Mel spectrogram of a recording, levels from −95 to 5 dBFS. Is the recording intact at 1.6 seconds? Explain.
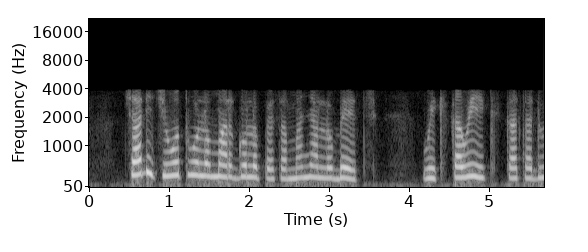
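No. GSM full-rate codec damage runs through the whole clip. The pulse-driven vocal-tract model, consistent with 13 kbps coding, cuts everything above 4 kHz and leaves buzzy, gravelly speech.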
